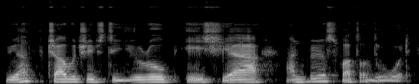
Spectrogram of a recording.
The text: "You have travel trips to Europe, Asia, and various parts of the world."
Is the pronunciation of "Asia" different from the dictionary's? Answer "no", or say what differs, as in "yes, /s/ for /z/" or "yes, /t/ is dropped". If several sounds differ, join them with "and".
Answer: yes, /ʃ/ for /ʒ/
